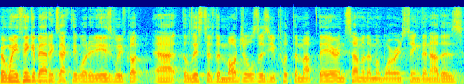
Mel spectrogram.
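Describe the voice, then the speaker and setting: Talking very fast with hardly any pauses, a man with an Australian accent keeps a fairly high pitch and a monotone, flat intonation. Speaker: emergency services technology manager. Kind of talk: conference presentation.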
